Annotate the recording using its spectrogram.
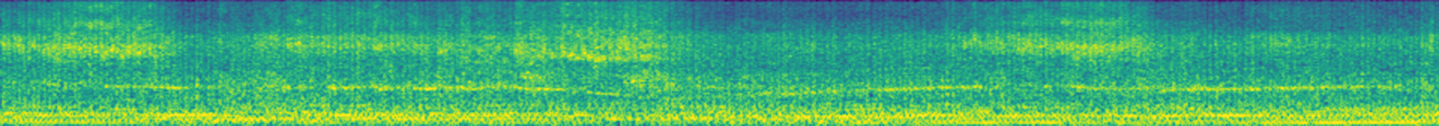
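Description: A go-kart engine drones at full throttle.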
